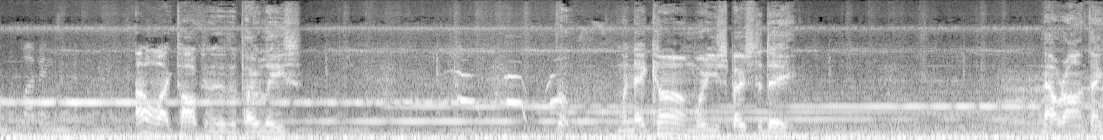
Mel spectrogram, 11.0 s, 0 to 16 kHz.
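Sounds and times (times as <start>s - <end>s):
droning background music: 0.0s - 11.0s
dog whining: 4.4s - 6.0s.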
